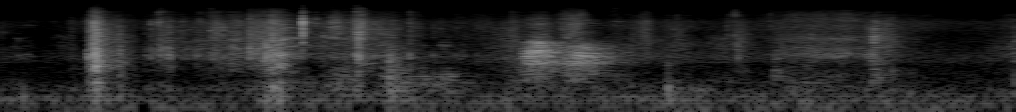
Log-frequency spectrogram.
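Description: Dogs bark several times in short, sharp bursts at a moderate distance, spread across a few seconds with some faint yips and background clatter from a garage where an MGB is being worked on.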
